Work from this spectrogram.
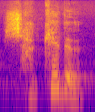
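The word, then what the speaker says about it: שָׁקֵד: 예, 히브리어로요 살구나무라고 하는 이 아몬드 나무는 샤케드 이런 뜻입니다. 이런 의미 소리가 나요. 그런데 이 지킨다라고는 히브리 단어는요 쇼케드 이런 뜻이에요. 샤케드, 쇼케드. 그러니까 이게 발음이 비슷한 거죠.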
